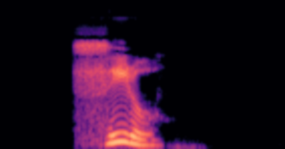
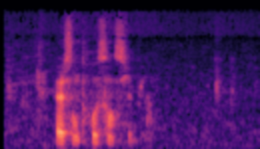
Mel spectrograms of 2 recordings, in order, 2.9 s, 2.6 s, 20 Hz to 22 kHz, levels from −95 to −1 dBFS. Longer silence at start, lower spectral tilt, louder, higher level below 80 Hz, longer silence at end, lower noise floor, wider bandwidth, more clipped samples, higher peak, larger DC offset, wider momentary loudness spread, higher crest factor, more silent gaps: first, 0.75 s vs 0.05 s; first, -4 dB/octave vs -2 dB/octave; first, -19 LUFS vs -27 LUFS; first, -70 dBFS vs -76 dBFS; first, 1.25 s vs 0.45 s; first, -64 dBFS vs -59 dBFS; second, 7.6 kHz vs 16.5 kHz; neither; about the same, -4 dBFS vs -4 dBFS; neither; second, 16 LU vs 24 LU; second, 20 dB vs 28 dB; neither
